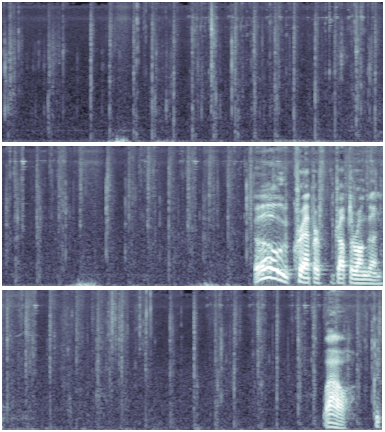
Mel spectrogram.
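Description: Footsteps run through grass and over ground.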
